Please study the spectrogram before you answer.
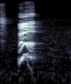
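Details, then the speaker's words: Woman's real loud hiccup during ongoing non-stop hiccups: a single sharp hiccup with a brief voiced squeak, then quiet. "ये मेरी real हिचकी एकदम जोरदार"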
